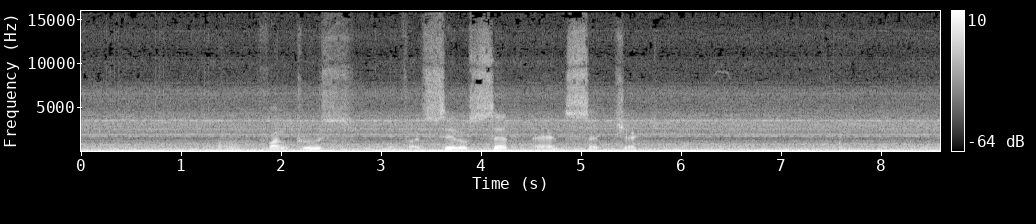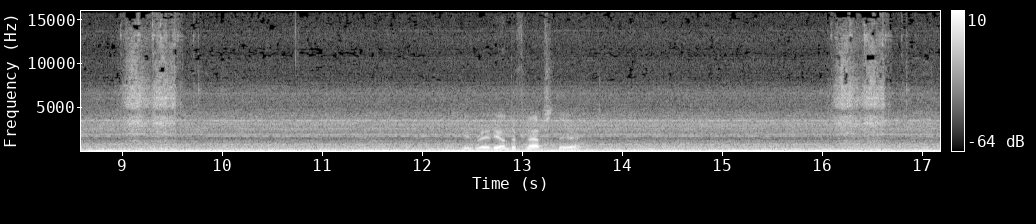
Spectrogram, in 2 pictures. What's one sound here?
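A steady low hum of aircraft engines fills a cockpit.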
